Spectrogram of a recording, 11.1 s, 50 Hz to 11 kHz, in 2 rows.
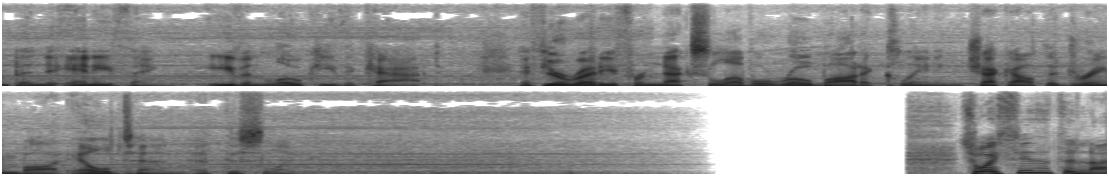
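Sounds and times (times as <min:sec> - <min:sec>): robot vacuum whirring: 0:00.0 - 0:09.1.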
